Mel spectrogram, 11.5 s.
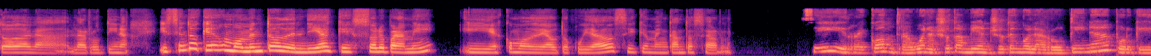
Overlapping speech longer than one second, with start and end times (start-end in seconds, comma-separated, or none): none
